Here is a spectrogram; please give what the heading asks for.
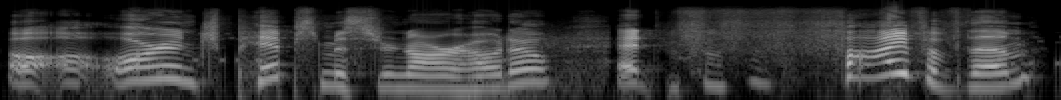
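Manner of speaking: shrieked high, loud and stammering; panicked detective. Acted. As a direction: stutter in horrified disbelief. Voices Sholmes in shocked alarm.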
